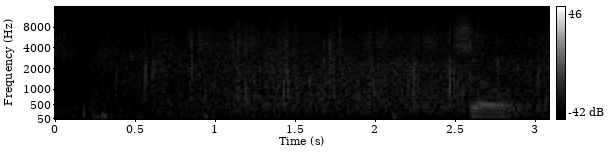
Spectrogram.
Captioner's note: applause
